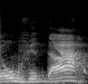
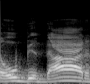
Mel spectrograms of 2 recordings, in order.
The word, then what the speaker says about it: olvidar: Então a palavra esquecer, por exemplo, né, que a gente chama de olvidar, o espanhol que pronuncia o V pelo B, né, olvidar, né, não ouvides de tuas responsabilidades, quer dizer, não esqueça de tuas responsabilidades.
